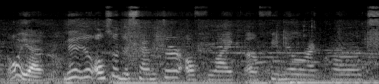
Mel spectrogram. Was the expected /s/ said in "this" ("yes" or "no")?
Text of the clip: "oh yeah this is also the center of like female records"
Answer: no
